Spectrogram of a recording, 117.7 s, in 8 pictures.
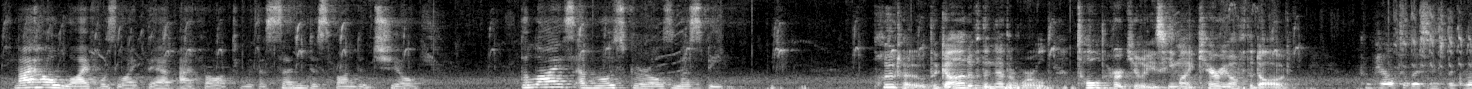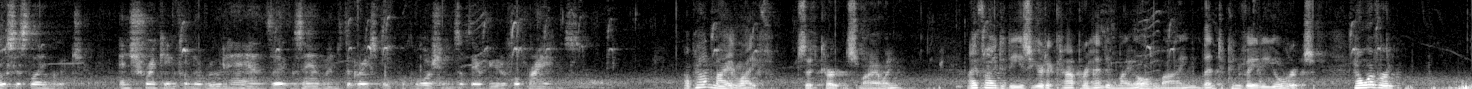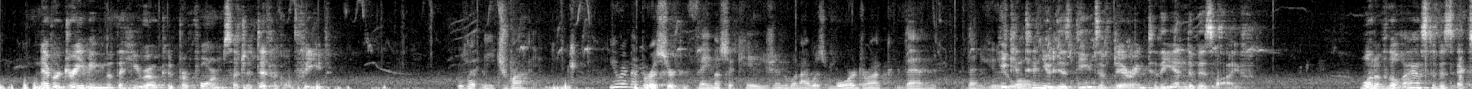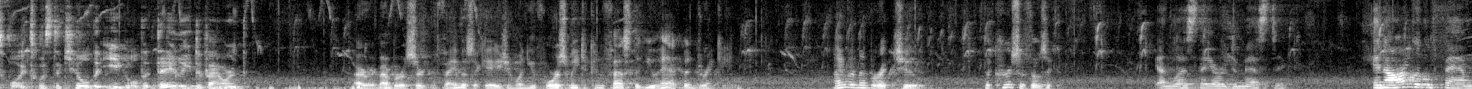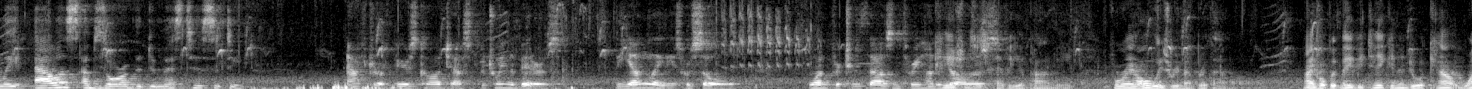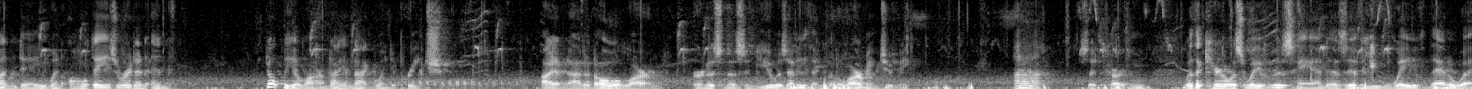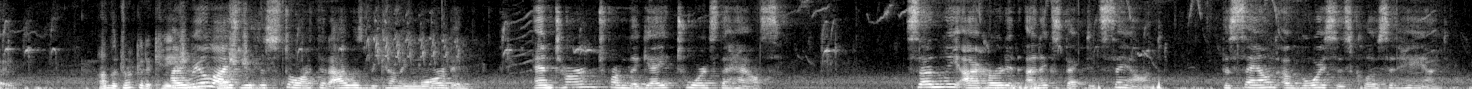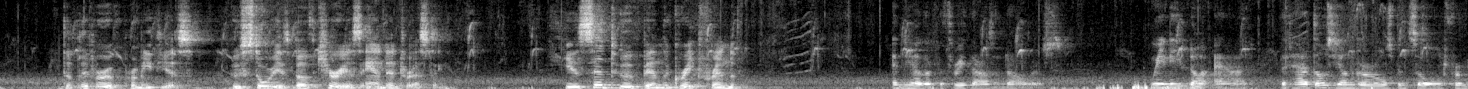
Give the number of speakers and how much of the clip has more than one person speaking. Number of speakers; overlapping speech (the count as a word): four, about 2%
